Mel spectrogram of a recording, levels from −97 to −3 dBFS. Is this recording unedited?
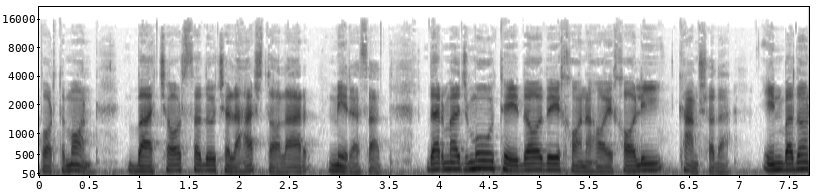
yes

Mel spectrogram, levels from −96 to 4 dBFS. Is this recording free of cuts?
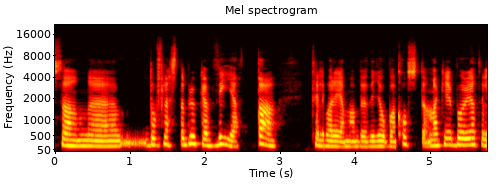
no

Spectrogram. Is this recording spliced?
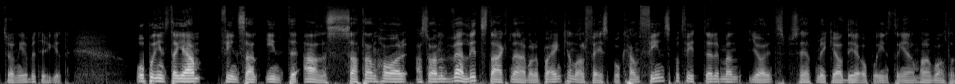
no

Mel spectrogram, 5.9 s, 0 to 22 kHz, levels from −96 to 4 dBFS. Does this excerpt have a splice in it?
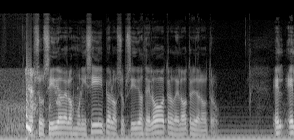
no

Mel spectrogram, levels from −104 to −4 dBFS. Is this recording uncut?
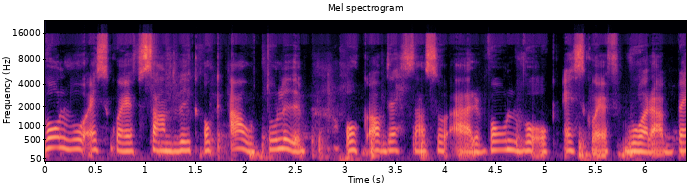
yes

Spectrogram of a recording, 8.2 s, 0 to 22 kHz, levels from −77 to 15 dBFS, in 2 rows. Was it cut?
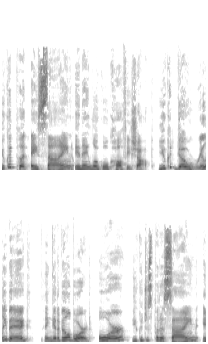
yes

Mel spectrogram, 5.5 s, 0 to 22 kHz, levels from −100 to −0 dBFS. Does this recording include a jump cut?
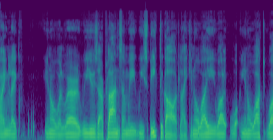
no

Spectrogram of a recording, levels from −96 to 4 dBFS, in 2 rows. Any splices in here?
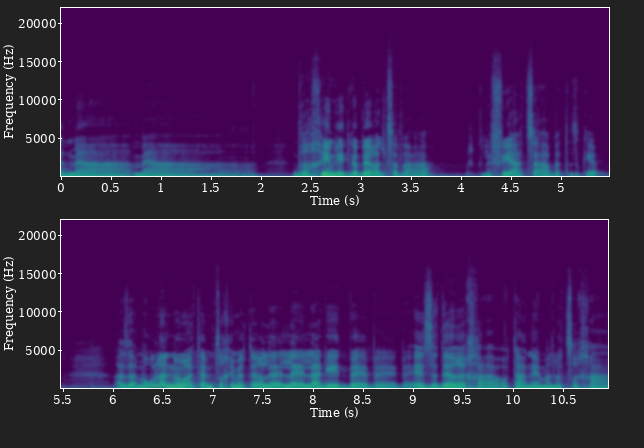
no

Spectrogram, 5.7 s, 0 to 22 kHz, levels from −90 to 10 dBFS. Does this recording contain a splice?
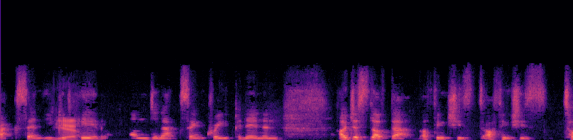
yes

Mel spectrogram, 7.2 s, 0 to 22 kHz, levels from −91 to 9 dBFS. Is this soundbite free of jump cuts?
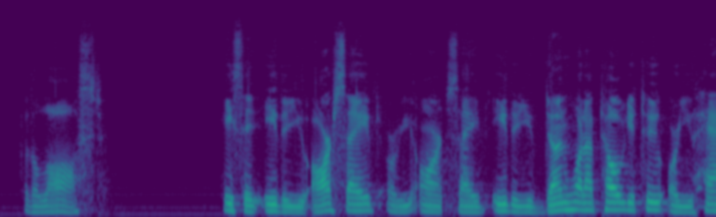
yes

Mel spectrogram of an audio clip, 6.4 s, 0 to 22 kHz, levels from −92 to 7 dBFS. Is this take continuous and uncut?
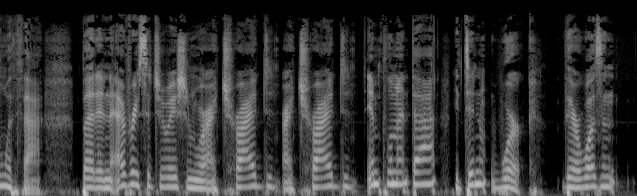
no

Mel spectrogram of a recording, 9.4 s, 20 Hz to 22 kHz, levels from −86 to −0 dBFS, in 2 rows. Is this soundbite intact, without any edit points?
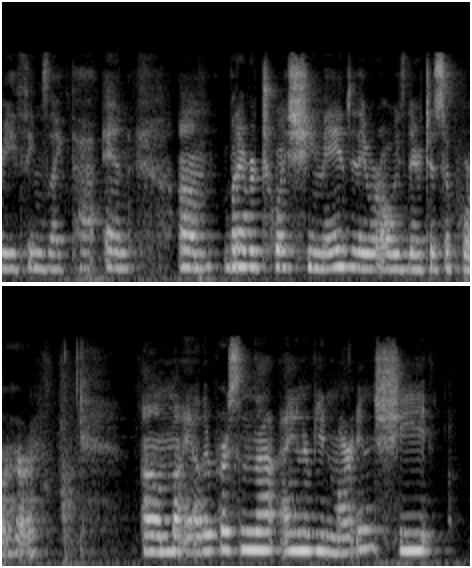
yes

